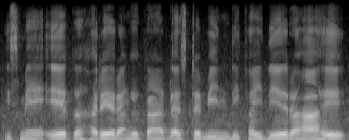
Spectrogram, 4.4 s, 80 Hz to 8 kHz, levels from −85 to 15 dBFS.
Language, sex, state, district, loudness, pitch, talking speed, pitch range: Hindi, male, Uttar Pradesh, Lalitpur, -16 LUFS, 150 Hz, 135 wpm, 145-160 Hz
